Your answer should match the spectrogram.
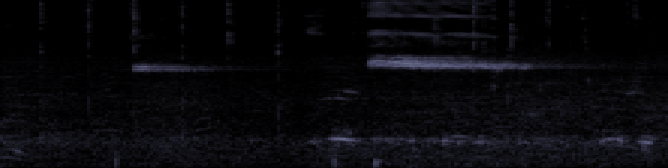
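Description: Wrestling in a large hall: a couple of dull thuds of heavy bodies hitting the mat about two seconds in. There are two high, steady whistle tones, a short one about a second in and a louder one lasting about a second just after the thuds, over faint distant voices.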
